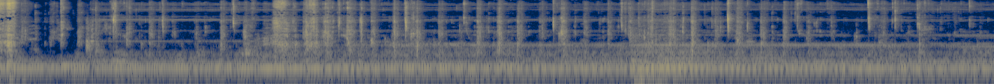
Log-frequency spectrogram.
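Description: A person eating stir-fried egg noodles with chopsticks close to the microphone: chewing, with many small irregular clicks and smacks.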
